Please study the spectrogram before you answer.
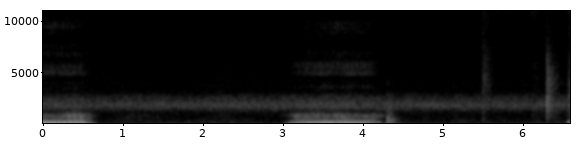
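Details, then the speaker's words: Sleeping female wearing a Snore-Eze snore aid in her ear, snoring loud enough to hear from the next room: two long, low, rattling snores about three seconds apart with quiet pauses; ordinary snoring. "That green thing in her ear is a snore aid. I don't think it's helping unless it's aiding in her snoring."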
